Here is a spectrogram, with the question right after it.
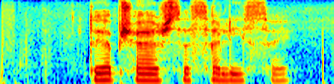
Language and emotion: Russian, neutral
